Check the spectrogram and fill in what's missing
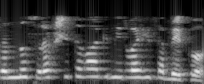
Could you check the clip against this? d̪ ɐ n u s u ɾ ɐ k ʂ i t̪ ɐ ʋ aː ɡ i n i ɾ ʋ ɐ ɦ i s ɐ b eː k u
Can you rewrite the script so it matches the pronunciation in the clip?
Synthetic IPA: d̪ ɐ nː u s u ɾ ɐ k ʂ i t̪ ɐ ʋ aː ɡ i n i ɾ ʋ ɐ ɦ i s ɐ b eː k u

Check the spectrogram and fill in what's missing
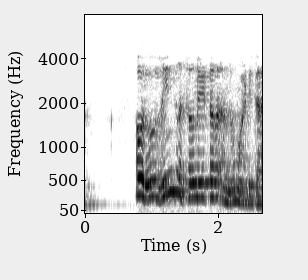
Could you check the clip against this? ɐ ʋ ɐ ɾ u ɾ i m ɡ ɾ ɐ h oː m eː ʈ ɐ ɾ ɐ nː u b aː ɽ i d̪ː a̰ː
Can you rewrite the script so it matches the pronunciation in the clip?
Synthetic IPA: ɐ ʋ ɐ ɾ u ɾ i ŋ ɡ ɾ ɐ s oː n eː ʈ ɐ ɾ ɐ nː u m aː ɽ i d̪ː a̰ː

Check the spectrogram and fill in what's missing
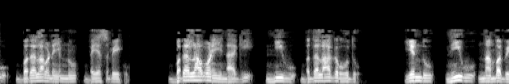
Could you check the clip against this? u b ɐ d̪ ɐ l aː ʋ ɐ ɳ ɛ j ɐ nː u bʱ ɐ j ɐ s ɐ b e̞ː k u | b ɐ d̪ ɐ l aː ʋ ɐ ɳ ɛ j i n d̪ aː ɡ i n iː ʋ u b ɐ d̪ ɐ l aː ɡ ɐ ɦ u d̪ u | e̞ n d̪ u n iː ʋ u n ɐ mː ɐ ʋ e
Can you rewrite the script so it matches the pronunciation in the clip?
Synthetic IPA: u b ɐ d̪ ɐ l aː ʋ ɐ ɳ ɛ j ɐ nː u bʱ ɐ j ɐ s ɐ b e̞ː k u | b ɐ d̪ ɐ l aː ʋ ɐ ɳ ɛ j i n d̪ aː ɡ i n iː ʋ u b ɐ d̪ ɐ l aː ɡ ɐ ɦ u d̪ u | e̞ n d̪ u n iː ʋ u n ɐ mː ɐ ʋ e

